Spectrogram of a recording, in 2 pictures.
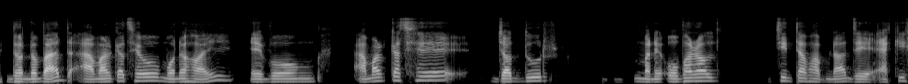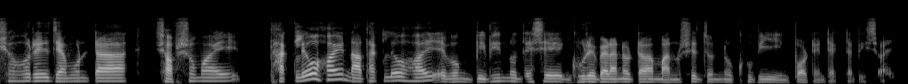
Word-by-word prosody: ধন্যবাদ। 135 +6 +7 0.3
আমার 130 +3 +5
কাছেও 165 +2 +2 0.2
মনে 135 +1 +2
হয় 120 +5 +3 0.5
এবং 130 +2 0 0.7
আমার 155 +6 +3
কাছে 185 +1 +1 0.8
যদ্দুর 140 +5 +2
উম - - -13 0.9
মানে 130 0 +4
ওভারঅল 155 +4 +4 0.7
চিন্তাভাবনা 140 -5 +1 0.2
যে, 125 - +3 0.2
একই 160 0 -5
শহরে 160 +1 -2 0.2
যেমনটা 150 +1 +1 0.6
সবসময় 160 +4 -1 0.5
থাকলেও 200 +10 +1
হয়, 225 +2 +3
না 145 - +5
থাকলেও 165 +4 -3
হয় 165 +4 0
এবং 135 +1 -7 0.2
বিভিন্ন 145 +4 -7 0.2
দেশে 140 +3 -2 0.2
ঘুরে 130 +1 -1
বেড়ানোটা 125 0 0 0.2
মানুষের 110 +4 -5
জন্য 115 0 -11 0.2
খুবই 120 +1 -11 0.2
ইম্পোর্টেন্ট 100 - -9
একটা - - -16
বিষয়। - - -11
140 Hz, 110 wpm, -26 LUFS, 130-160 Hz, 0.9 s, ধন্যবাদ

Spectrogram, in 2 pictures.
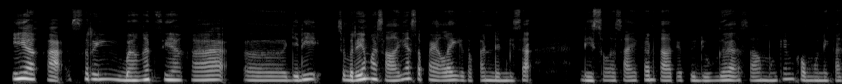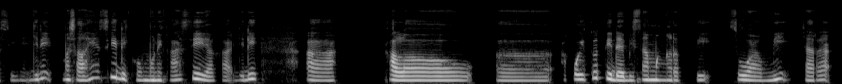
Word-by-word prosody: Iya 265 0 +9
Kak, 205 +1 -3
sering 235 -2 -3
banget 190 +4 +3
sih 215 - -2
ya - - +1
Kak. 200 +2 -3 0.2
Eee, 185 -1 -5
jadi 190 +5 0 0.3
sebenernya 215 +5 +3
masalahnya 195 0 -3
sepele 200 -5 -4
gitu 185 - -13
kan 185 - -7
dan 175 - -3
bisa 175 0 -6 0.6
diselesaikan 185 +2 -7
saat 180 -2 -7
itu 180 0 -10
juga, 180 +2 -6 0.2
sama 180 -1 -9
mungkin 245 +7 -9
komunikasinya 180 -1 -9
jadi 250 +6 -3
masalahnya 220 +6 0
sih 335 - +4
di 255 - +6
komunikasi 200 +4 +2
ya 185 - 0
Kak, 185 0 -10
jadi, 225 +6 +2 0.5
eee, 185 -2 +1 0.6
kalau, 190 -1 +6 0.2
eee, 180 -1 -4 0.2
aku 240 - -1
itu 230 +7 0
tidak 215 -11 +7
bisa 205 +3 +1
mengerti 195 0 0 0.2
suami, 205 +2 +2
cara 200 +2 -2
195 Hz, 145 wpm, -25 LUFS, 185-215 Hz, 0.6 s, Iya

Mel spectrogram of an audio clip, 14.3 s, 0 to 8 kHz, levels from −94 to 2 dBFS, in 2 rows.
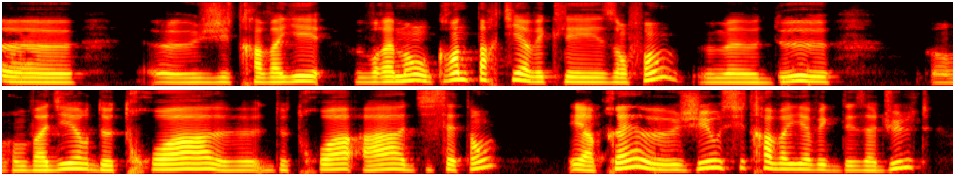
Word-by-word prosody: heu, 155 -3 +2 0.6
heu, 150 0 -2
j'ai 155 +1 -6
travaillé 165 +3 0 0.2
vraiment 175 +6 +1
en - - -1
grande 245 +7 +2
partie 240 0 +1
avec 170 -4 -1
les 160 -2 -1
enfants. 215 - 0 0.2
Me 150 0 -1
de, 145 +3 -8 1.1
heu, - - -11 0.2
on 155 0 -3
va 155 0 +2
dire, 195 +4 +1
de 165 -1 0
3, 185 +4 +4
heu, 155 -1 -2
de 155 +2 -9
3 180 +3 +1
à 180 +4 +3
17 165 +2 -6
ans. 265 +9 -1 0.5
Et 180 - +3
après, 215 - +3
heu, 175 -7 +1
j'ai 195 +8 -1
aussi 235 -1 -4
travaillé 195 -4 +1
avec 175 -5 -3
des 155 +1 -6
adultes. 220 - -4
170 Hz, 145 wpm, -23 LUFS, 155-195 Hz, 1.1 s, 3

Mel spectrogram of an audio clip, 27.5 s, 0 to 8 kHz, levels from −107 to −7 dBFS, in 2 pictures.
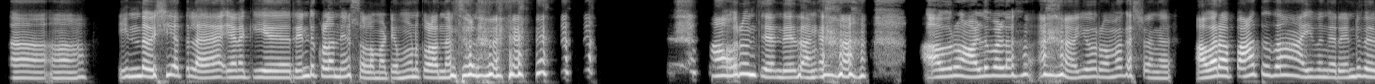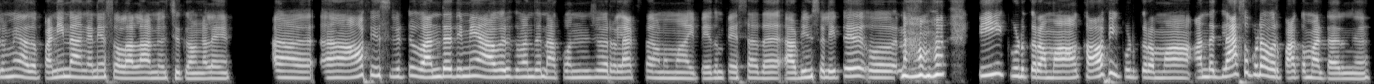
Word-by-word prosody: அ, - - +1 0.4
ஆ, - - -3 0.7
இந்த 285 +1 +3
விஷயத்துல 290 -6 -1 0.3
எனக்கு 245 -1 -2
எ 235 - +4 0.2
2 290 +6 +2
குழந்தைன்னு 275 +2 +1
சொல்லமாட்டேன். 215 0 -3
3 260 +1 -1
குழந்தைன்னு 235 +6 +3
சொல்லுவேன். 310 -1 +5 2.2
அவரும் 335 +3 +5
சேர்ந்தேதாங்க. 245 0 +1 1.1
அவரும் 280 +3 +2
அலுவலகம் 295 +4 0 0.4
ஐயோ! 260 +4 -3
ரொம்ப 255 +4 -3
கஷ்டங்க. 230 -7 -6 0.4
அவர 275 +5 +7 0.2
பார்த்து 330 +4 +4
தான் 320 0 +1 0.2
இவுங்க 255 -1 -5
2 265 +4 -1
பேருமே 265 +2 -1
அதை 225 -1 -2
பண்ணினாங்கன்னே 245 0 -1
சொல்லலான்னு 215 0 0
வச்சுக்கோங்களேன்! 205 -1 -5 0.5
அ. - - +1 0.5
ஆ - - +2 0.3
ஆஃபீஸ் 310 -1 -4
விட்டு 270 +3 -7
வந்ததுமே, 275 +3 +1
அவருக்கு 255 +1 0
வந்து 260 0 -3
நான் 230 0 -4
கொஞ்சம் 240 +1 -5
ரிலாக்ஸ் 225 +1 -4
ஆகணுமா! 215 -1 -5
இப்ப 205 - -19
எதுவும் 220 0 -8
பேசாத, 215 0 -6 0.2
அப்பிடின்னு 235 +6 -1
சொல்லிட்டு 235 +4 0 0.2
ஒ - - 0 0.3
நாம 300 +4 +4 0.4
டீ 315 - +4 0.2
குடுக்குறமா, 235 -5 +1 0.3
காஃபி 280 +10 +2
குடுக்குறமா 225 -2 -2 0.3
அந்த 255 +1 -1
கிளாஸ 295 +8 +3
கூட 330 - +3
அவரு 250 -2 -1
பார்க்க 235 0 -4
மாட்டாருங்க. 195 -2 -3
250 Hz, 125 wpm, -22 LUFS, 225-280 Hz, 2.2 s, அவர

